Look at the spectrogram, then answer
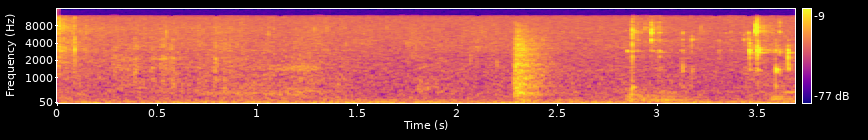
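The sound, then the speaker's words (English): A dark, reddish beer made with more than Pilsner malt pours into a glass with a steady, soft fizzing hiss, broken by a few brief splashy gurgles toward the end; fairly quiet, with no talking. “Okay, this one is pouring out darkly.”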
